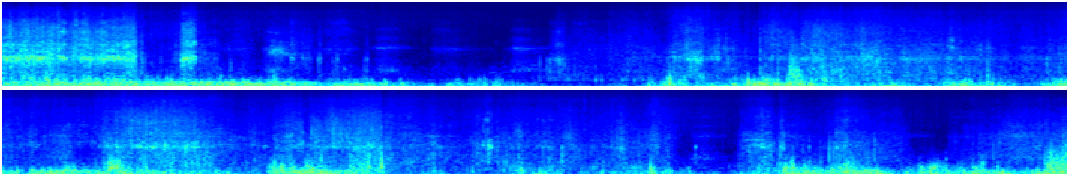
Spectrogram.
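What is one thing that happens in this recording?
Skis hiss and scrape over snow in bursts with each turn.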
